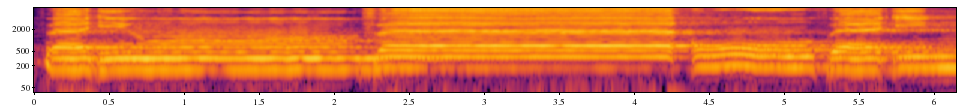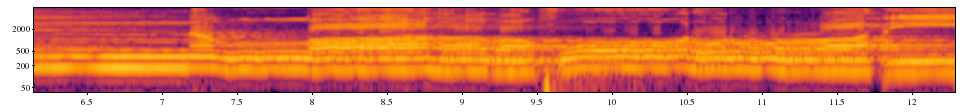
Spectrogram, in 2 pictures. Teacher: Fa in hukum bacaan ikhfa hakiki karena ada nun sukun yang bertemu dengan huruf fa. Cara membacanya bunyi i ditahan serta mendengung dan disamarkan selama 2 harokat. Fa in fa hukum bacaan mad wajib muttasil karena ada mad atau ada mad tabi'i yang bertemu dengan huruf hamzah di dalam satu kalimat.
